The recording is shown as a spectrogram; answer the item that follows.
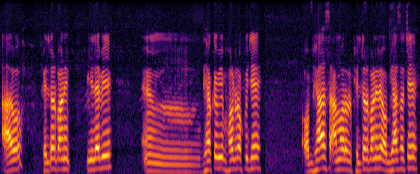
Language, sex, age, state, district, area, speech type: Odia, male, 60+, Odisha, Balangir, urban, spontaneous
